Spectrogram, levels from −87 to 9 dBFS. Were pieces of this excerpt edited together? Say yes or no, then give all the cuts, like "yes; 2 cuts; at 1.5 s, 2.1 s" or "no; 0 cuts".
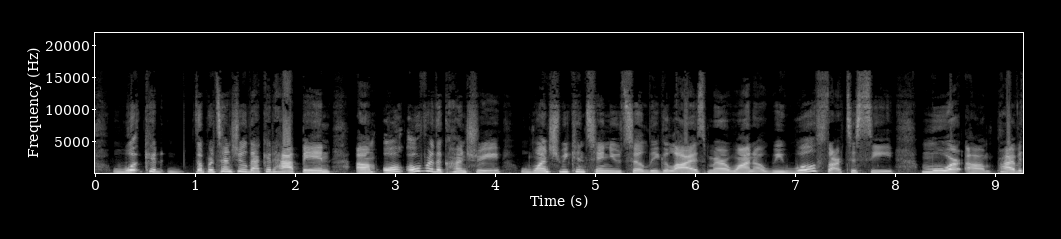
no; 0 cuts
